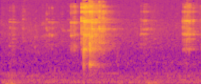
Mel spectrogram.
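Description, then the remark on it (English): Glasses clink together in a toast, a bright ringing chime near the middle, followed about a second later by a softer second clink, with no voices. “So we're going to cheers.”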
